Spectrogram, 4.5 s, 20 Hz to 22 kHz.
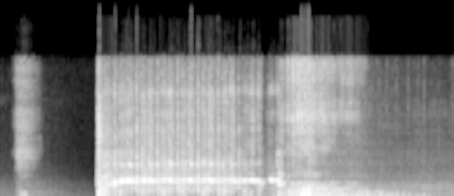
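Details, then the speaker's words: Suzuki Access 125 BS6 scooter, idle air valve screwed in too far during rpm fix: fires and catches only with throttle opened, revs sag away once throttle is released. "Waste பண்ணா start ஆகுது ஆக்சட் குடுக்காம start பண்ணனா start ஆகல ஆக்சட் விட்டா அப்படியே ஆகுது"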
